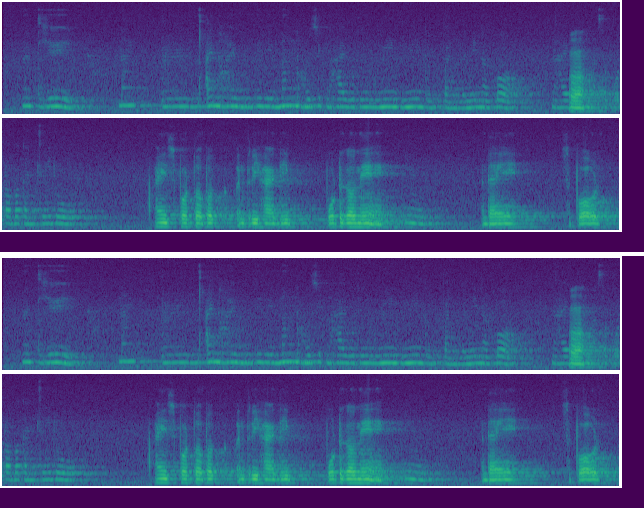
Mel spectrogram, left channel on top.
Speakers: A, on the left; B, on the right.
A: ꯅ ꯊꯪ ꯎꯝ ꯑꯩꯅ ꯍꯥꯏꯕꯗꯤ ꯅꯪ ꯍꯧꯖꯤꯛꯅ ꯍꯥꯏꯕꯗꯤ ꯃꯤ ꯃꯤꯕꯨ ꯄꯟꯕꯅꯤꯅꯀꯣ ꯅ ꯍꯥꯏꯕꯅ
B: ꯑꯣ
A: ꯅ ꯁꯄꯣꯔꯠ ꯇꯧꯕ ꯀꯟꯇ꯭ꯔꯤꯗꯨ
B: ꯑ ꯁꯄꯣꯔꯣꯕ ꯀꯟꯇ꯭ꯔꯤ ꯍꯥꯏꯔꯗꯤ ꯄꯣꯔꯇꯨꯒꯜꯅꯦ
A: ꯎꯝ
B: ꯑꯗꯩ ꯁꯄꯣꯔꯠ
